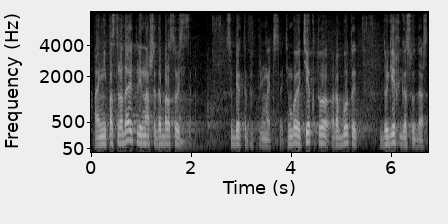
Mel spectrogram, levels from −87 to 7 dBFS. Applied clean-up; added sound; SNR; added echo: none; none; none; none.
